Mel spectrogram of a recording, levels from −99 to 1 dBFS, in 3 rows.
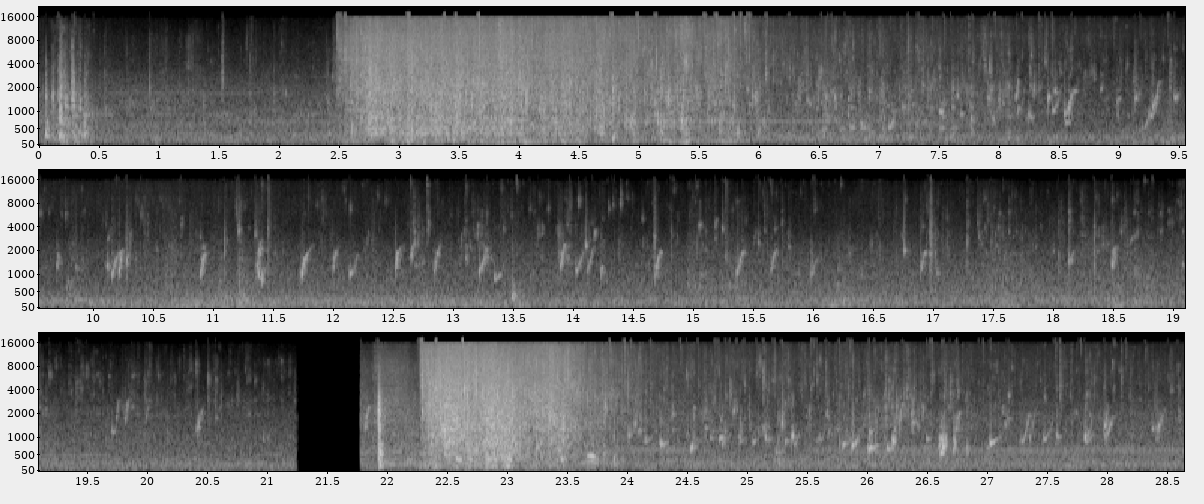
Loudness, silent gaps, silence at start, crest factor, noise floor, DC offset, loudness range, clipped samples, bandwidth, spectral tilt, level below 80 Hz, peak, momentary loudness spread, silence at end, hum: -25 LUFS; 21.26-21.78 s; 0 s; 28 dB; under -90 dBFS; under 0.1%; 23 LU; under 0.1%; 18 kHz; -1 dB/octave; -66 dBFS; -2 dBFS; 24 LU; 0 s; none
